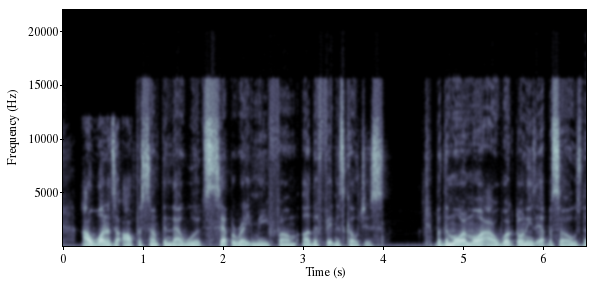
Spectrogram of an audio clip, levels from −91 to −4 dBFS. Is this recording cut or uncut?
uncut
